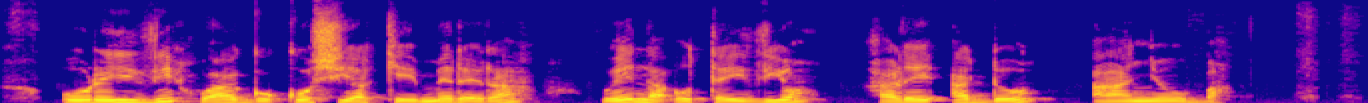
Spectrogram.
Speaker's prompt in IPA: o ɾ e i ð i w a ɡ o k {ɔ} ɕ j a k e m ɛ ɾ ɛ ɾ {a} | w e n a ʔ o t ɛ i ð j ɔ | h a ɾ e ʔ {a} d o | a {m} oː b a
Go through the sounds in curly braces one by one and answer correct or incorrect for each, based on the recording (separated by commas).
incorrect, correct, correct, incorrect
